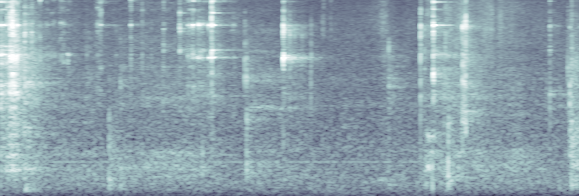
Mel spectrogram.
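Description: Faint metallic clinks and ticks of a wrench working a pair of locked nuts, threading a manifold stud into a Ford Model T cast-iron engine block. A few separate clinks come near the start, around two to three seconds in, and again a little after four seconds.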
